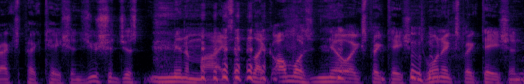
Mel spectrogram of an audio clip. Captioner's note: she chuckles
